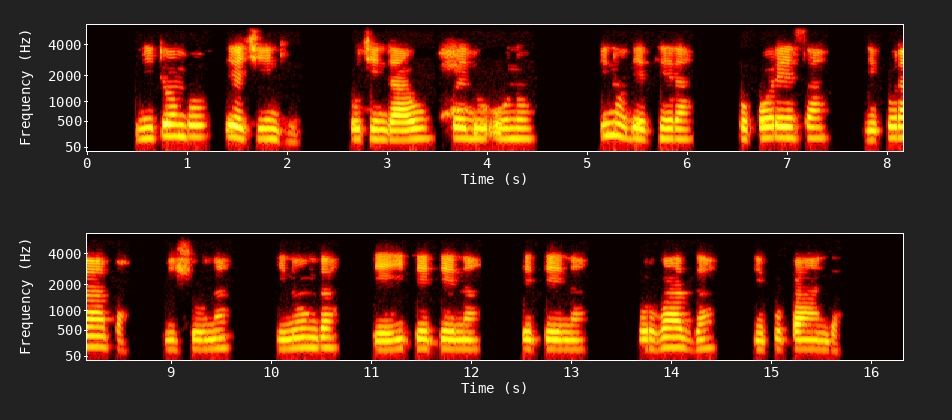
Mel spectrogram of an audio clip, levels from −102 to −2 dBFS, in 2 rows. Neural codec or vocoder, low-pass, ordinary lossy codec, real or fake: none; 5.4 kHz; Opus, 64 kbps; real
